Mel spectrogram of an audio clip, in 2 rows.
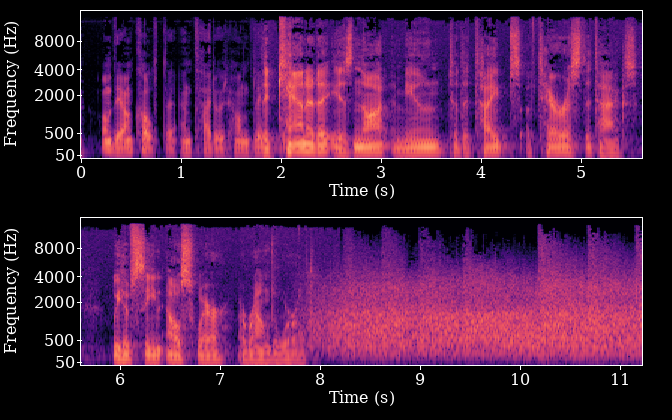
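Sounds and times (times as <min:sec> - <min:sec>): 
speech: 0:00.2 - 0:08.4
gunfire exchange inside a parliament building: 0:08.0 - 0:11.2.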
